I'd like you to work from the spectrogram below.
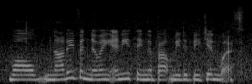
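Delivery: plain reading voice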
